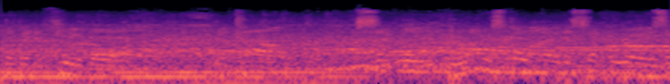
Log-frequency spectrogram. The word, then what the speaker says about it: Nepal: It is Nepal. That's how they say it locally.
